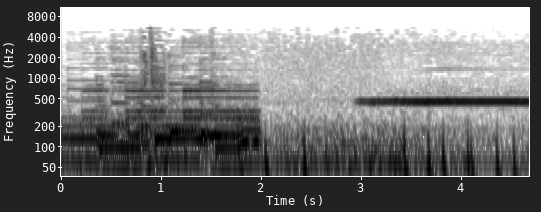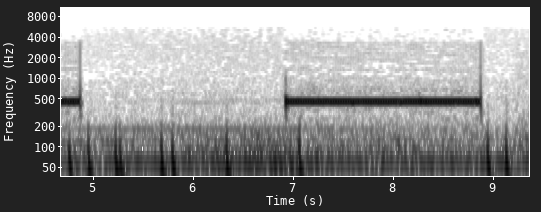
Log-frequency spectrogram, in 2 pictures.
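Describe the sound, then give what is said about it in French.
A quick burst of telephone dialing tones as a man calls a Native American cultural arts council about attending a powwow, followed by a steady dial tone that sounds twice in long, even pulses with a pause between, clear with no voices. “Écoutez Martin au téléphone. Il essaye de savoir s'il peut assister à un powwow.”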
